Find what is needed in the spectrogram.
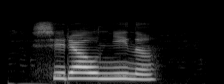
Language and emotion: Russian, neutral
